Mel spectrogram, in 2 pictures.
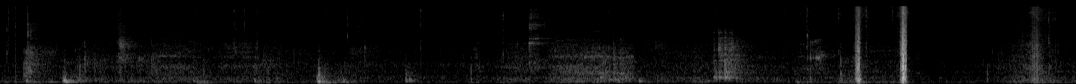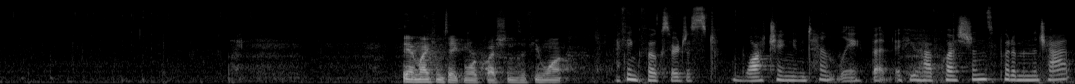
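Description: Pine needles rustle as branches are handled.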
